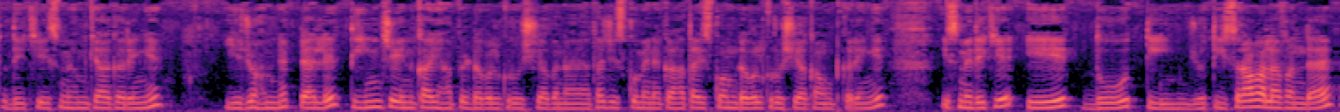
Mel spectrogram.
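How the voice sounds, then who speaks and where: A woman teaching crochet step by step, speaking slowly and patiently and counting stitches aloud. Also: on the low side, steady tone, warm tone. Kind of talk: step-by-step crafting tutorial.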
